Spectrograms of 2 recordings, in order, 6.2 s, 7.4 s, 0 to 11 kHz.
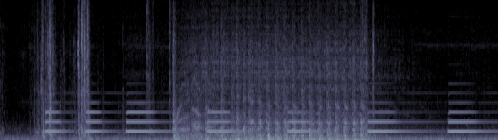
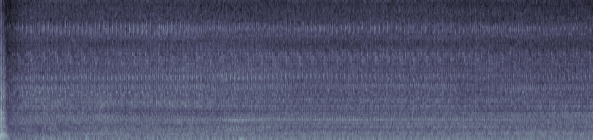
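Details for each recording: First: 2015 BMW 750i automatic at a salvage auction, low on fuel, after reattaching a loose ground: several short starter bursts, catches and runs about two seconds, then dies; possibly sat a while or an inertia switch is suspected, unconfirmed. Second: 2015 BMW 750i twin-turbo V8, accident-damaged, battery possibly slowly dying: smooth, even quiet idle with a soft steady hum and no knocks; normal idle, likened to a sewing machine.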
